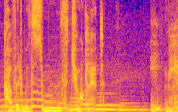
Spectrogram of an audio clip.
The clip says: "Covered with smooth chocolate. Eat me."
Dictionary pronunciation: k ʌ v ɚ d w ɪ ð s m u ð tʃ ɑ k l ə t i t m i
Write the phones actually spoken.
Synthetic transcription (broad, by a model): k ʌ v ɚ d w ɪ ð s m u ð tʃ ɑ k l ə t i t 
